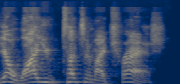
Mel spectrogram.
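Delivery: mock stone-serious, slow, dead serious, no joking. Retelling an anime scene, quoting a kid confronting Frollo: imitating a dead serious tone. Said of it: "And he's being dead serious".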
